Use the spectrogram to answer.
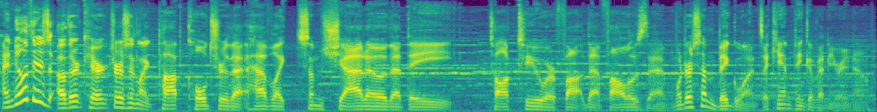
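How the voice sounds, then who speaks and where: Over background music, a reaction video creator delivers casual commentary in a lowish, very animated voice at a moderate pace. He sounds enthusiastic and conversational, as though thinking out loud.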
